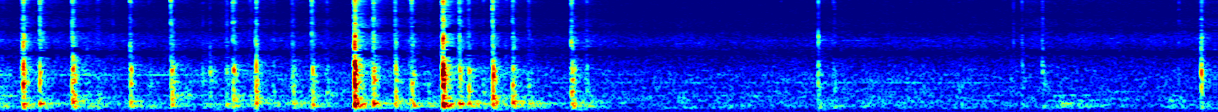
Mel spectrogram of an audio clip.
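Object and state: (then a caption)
Plastic laptop keyboard. Fast typing with the bare fingertips of both hands on a dark grey plastic laptop keyboard with low-profile chiclet keys built into the laptop body. About twenty short, crisp key clicks come in a quick, uneven burst for the first three seconds, then a quiet pause broken by a few isolated taps.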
